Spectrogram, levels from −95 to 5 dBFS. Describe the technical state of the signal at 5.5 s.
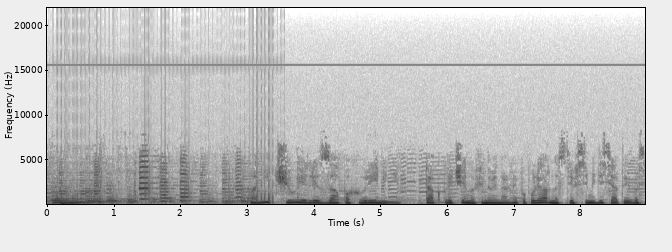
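At 5.5 s you're hearing video or display buzz, and it runs through the whole clip rather than just that moment. A screen or video cable is leaking into the audio path, so there's a 50 Hz buzz locked to the picture's field rate, with a gritty hash on top and a thin whine at 15.6 kHz from the line scan. It sits around 25 dB under the signal, so it's low.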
